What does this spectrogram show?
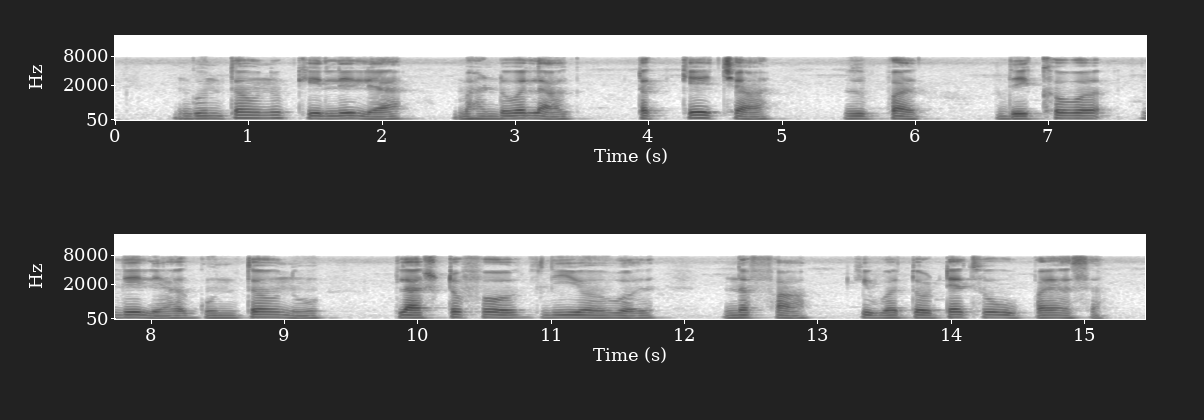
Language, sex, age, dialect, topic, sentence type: Marathi, male, 18-24, Southern Konkan, banking, statement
